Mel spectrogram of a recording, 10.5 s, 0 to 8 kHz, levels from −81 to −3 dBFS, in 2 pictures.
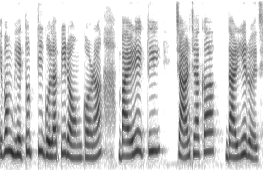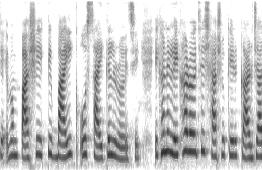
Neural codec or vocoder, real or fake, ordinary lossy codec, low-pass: codec, 16 kHz, 4 kbps, FunCodec, trained on LibriTTS, 50 frames a second; fake; none; none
